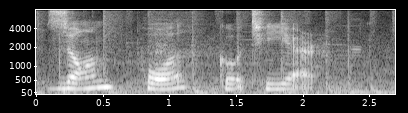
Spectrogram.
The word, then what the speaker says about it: Jean Paul Gaultier: gautier go to ye the pronunciation of this word is john it's not good here we are not going to pronounce the sound r over here it's zom paul gautier john paul go tear all right now this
